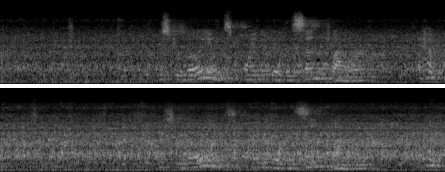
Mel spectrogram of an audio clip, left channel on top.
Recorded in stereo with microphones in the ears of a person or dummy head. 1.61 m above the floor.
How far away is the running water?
About 1.5 m.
